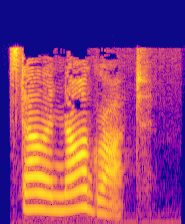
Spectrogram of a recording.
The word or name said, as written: stalinogrod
